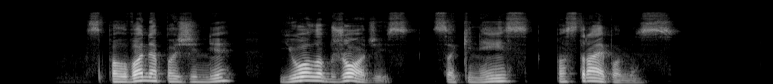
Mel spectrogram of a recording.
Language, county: Lithuanian, Klaipėda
